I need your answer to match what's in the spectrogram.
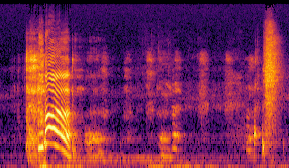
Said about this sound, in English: That scared the sneeze out of me.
